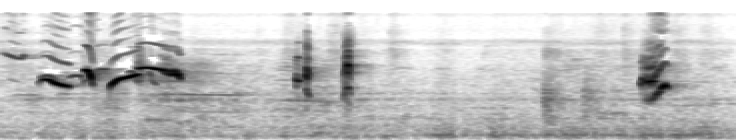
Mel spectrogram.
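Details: Singing Oriental magpie-robin used to lure silent birds into song: an opening burst of loud looping whistles, then two crisp chips and one rough rising note, separated by near silence and low murmur.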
